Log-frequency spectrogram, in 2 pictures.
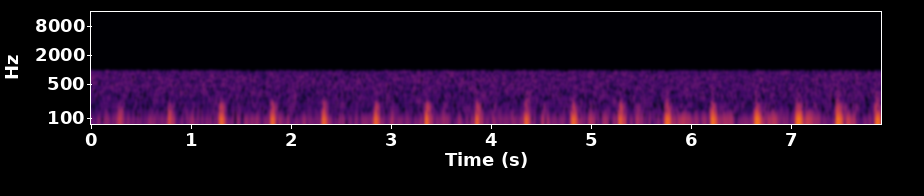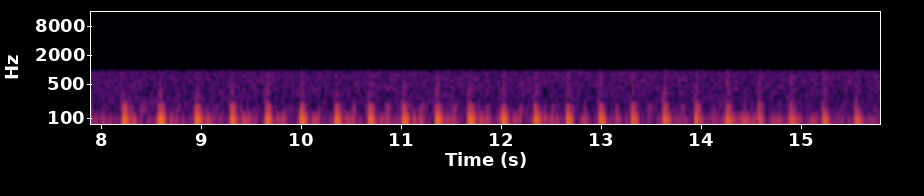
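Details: A clean minke whale (Balaenoptera acutorostrata) pulse train recorded in Scottish waters, a call probably made by males: deep, muffled thumps repeated rapidly, about three each second.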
